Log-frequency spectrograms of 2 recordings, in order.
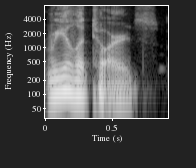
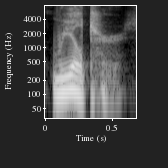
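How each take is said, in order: First: It has an extra middle syllable, three syllables. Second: It has no extra middle syllable, two syllables. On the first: The speaker calls it wrong. "it's not pronounced realtors" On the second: The speaker calls it right. "It's realtors"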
